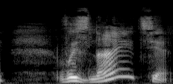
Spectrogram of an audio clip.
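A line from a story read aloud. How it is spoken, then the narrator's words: Joyful. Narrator (Russian): радостно сказал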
